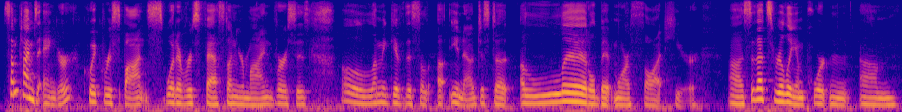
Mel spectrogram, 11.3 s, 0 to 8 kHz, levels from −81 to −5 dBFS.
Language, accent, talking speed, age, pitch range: English, American, 170 wpm, 50-69, 135-165 Hz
